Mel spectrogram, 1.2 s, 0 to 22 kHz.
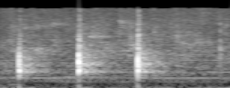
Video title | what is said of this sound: REVIEW KNALPOT DSM RACING MURAH TAPI ORIGINAL !! R25 WididiHD | dalamnya Ini diisi gelas full itu ringan Jadi kalau diketok kelihatan kopong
